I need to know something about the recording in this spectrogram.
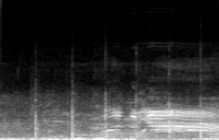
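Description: Low wind rumble on a helmet-mounted camera's microphone, with a long, high-pitched call from a distant voice starting about a second in.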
